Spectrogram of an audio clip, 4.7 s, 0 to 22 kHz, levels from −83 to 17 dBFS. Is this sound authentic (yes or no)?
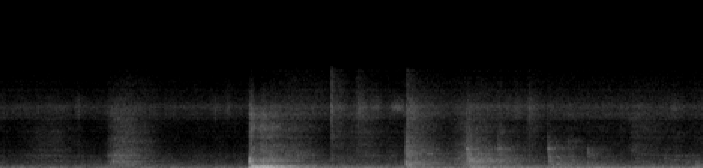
no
